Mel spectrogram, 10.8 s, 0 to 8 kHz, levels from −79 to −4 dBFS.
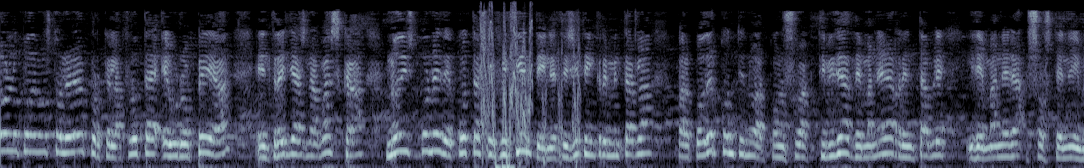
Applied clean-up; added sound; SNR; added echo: none; Scratching (performance technique); 4 dB; reverberation time 2.3 s.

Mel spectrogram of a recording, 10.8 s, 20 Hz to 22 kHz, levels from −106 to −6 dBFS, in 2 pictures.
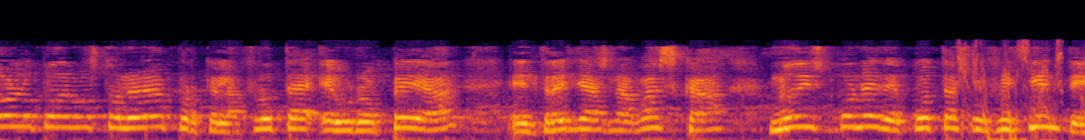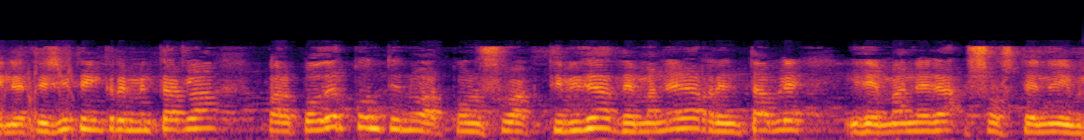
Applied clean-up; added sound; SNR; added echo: neural separator model SepFormer DNS4.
